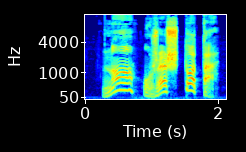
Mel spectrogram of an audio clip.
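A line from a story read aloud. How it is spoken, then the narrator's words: Grumbled. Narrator (Russian): Буркнул трепясток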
